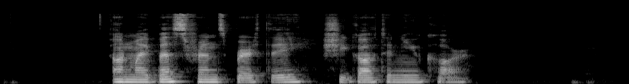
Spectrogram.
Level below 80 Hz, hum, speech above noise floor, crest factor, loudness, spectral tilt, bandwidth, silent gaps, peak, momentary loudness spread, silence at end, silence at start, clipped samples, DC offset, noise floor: -56 dBFS; none; 51 dB; 20 dB; -23 LUFS; -4 dB/octave; 11.5 kHz; none; -6 dBFS; 12 LU; 1.65 s; 1.15 s; under 0.1%; under 0.1%; -74 dBFS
